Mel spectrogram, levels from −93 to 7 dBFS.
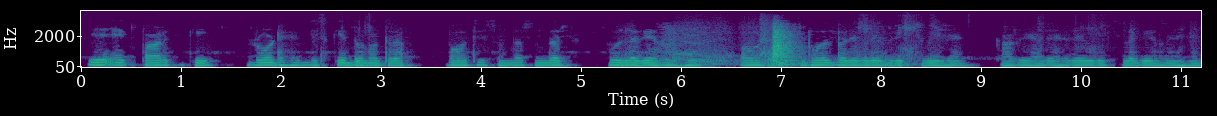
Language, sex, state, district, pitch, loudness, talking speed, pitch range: Hindi, male, Bihar, Kishanganj, 120 Hz, -36 LUFS, 155 wpm, 120-125 Hz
